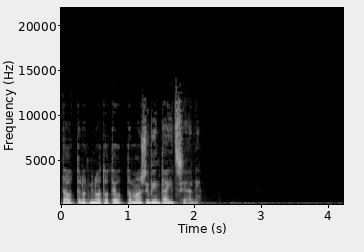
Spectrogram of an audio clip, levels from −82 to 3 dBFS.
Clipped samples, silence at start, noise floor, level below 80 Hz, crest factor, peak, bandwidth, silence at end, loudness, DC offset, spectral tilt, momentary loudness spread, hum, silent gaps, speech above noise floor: under 0.1%; 0.05 s; -61 dBFS; -44 dBFS; 16 dB; -6 dBFS; 12 kHz; 2.15 s; -20 LUFS; under 0.1%; -6.5 dB/octave; 14 LU; none; none; 42 dB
